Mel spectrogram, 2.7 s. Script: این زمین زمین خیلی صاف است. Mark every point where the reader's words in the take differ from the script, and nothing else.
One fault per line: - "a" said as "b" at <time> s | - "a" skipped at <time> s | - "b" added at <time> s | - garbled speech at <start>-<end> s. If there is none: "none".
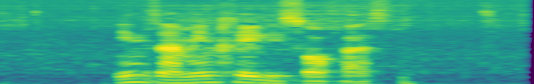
- "زمین" skipped at 1.1 s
